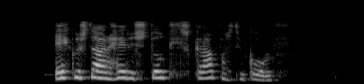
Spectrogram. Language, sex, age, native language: Icelandic, male, 11, Icelandic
